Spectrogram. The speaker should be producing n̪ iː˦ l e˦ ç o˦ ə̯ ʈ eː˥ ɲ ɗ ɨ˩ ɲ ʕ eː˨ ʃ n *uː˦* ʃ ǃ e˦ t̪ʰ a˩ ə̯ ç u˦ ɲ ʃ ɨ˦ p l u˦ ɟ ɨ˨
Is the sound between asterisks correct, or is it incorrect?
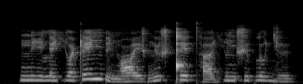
incorrect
